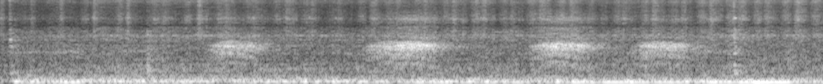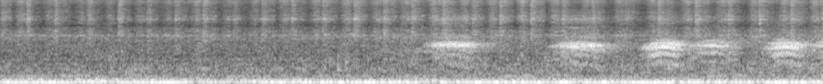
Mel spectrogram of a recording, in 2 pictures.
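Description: Bird calls: a short call repeated four times in the first few seconds, then a quicker run of calls near the end, over a steady low hum.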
